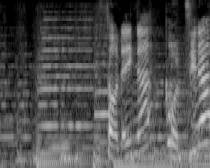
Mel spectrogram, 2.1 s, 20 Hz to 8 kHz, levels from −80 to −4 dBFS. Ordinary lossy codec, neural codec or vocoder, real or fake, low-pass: none; codec, 16 kHz, 4 kbps, X-Codec, HuBERT features, trained on general audio; fake; none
